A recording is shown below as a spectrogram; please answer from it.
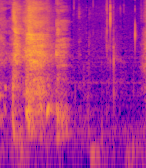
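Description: A person's short cough with breathy noise through the first second, then near quiet with a faint click.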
